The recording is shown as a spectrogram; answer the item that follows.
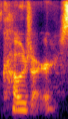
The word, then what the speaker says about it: Kosior: It's actually pronounced Kosior. So it's a Polish Eastern European last name. And it's a little bit elusive for some.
